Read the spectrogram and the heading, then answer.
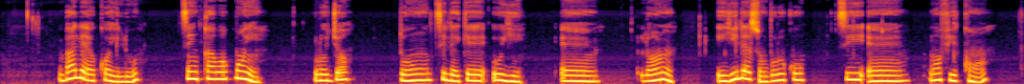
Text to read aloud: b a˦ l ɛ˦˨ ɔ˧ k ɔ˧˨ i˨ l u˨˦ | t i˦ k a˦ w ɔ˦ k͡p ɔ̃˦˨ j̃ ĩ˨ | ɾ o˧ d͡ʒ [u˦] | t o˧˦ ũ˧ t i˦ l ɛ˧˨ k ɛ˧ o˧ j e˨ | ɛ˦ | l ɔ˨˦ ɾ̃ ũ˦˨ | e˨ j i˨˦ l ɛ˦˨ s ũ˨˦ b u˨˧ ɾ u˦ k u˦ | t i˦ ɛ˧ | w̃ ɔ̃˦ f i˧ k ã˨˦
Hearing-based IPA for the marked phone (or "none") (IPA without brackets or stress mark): ɔ˦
